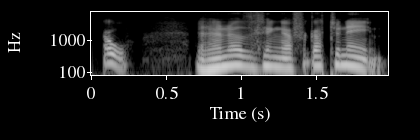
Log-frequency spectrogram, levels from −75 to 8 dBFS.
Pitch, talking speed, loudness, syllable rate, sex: 155 Hz, 240 wpm, -18 LUFS, 7.7 syllables/s, male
